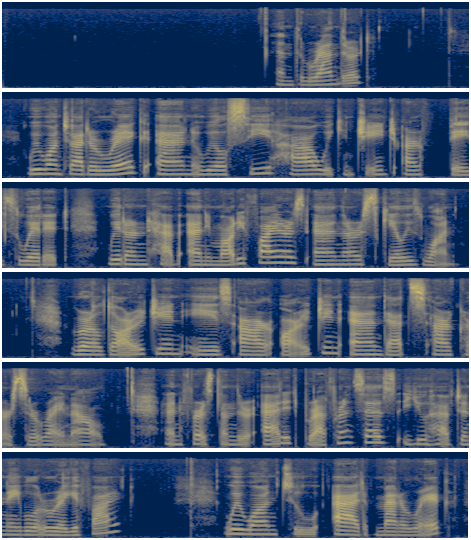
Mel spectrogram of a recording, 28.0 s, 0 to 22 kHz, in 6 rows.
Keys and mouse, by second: 0.7 F12, 6.7-11.6 middle drag, 10.4 KP_1, 15.4 KP_1, 15.9-19.5 ctrl+middle drag, 19.5-28.0 drag.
